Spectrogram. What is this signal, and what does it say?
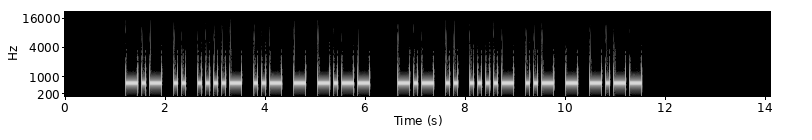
Morse code, heard as a keyed tone, about 15 wpm, 700 Hz. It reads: KI4UTY KI4UTY
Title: USA Call Signs Repeated 2x 15wpm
